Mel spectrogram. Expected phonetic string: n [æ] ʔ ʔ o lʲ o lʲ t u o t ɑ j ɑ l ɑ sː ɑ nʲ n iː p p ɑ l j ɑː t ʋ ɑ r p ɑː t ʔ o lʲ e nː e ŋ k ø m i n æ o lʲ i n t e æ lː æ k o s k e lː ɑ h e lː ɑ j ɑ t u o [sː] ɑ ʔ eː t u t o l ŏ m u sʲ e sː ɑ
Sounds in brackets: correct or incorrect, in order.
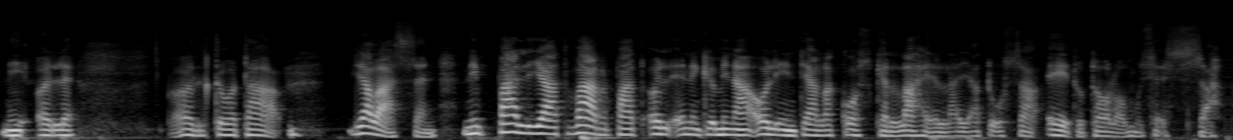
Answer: incorrect: i, correct

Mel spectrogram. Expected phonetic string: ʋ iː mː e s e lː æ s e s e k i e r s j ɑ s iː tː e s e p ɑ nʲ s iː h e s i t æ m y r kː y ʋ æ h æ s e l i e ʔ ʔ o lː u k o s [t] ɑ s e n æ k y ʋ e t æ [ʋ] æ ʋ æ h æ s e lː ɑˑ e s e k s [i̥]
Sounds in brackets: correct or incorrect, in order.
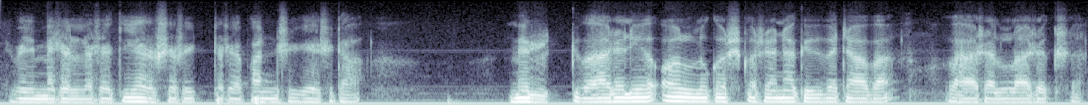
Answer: incorrect: k, correct, incorrect: e̥

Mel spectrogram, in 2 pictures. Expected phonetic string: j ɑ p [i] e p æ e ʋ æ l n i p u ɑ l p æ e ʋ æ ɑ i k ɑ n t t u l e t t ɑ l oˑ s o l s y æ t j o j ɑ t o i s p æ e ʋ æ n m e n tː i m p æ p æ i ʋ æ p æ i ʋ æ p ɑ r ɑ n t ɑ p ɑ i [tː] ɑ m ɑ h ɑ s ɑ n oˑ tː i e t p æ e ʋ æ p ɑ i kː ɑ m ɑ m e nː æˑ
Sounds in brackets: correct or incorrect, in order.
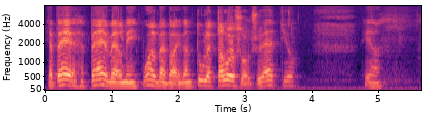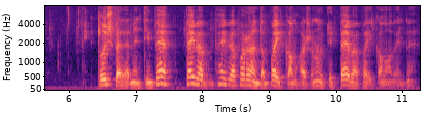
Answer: incorrect: æ, incorrect: kː

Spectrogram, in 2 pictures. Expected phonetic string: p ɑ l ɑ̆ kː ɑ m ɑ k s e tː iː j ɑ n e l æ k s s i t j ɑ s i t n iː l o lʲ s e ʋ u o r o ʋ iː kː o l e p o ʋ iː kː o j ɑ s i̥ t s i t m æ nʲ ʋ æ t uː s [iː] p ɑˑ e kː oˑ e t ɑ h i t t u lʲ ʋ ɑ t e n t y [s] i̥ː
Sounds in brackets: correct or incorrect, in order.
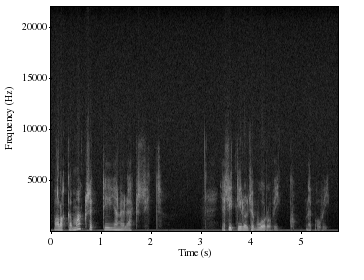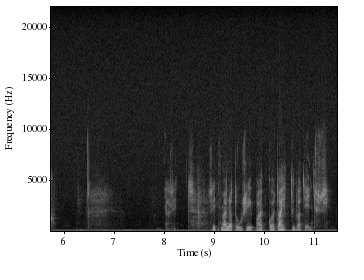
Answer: correct, correct

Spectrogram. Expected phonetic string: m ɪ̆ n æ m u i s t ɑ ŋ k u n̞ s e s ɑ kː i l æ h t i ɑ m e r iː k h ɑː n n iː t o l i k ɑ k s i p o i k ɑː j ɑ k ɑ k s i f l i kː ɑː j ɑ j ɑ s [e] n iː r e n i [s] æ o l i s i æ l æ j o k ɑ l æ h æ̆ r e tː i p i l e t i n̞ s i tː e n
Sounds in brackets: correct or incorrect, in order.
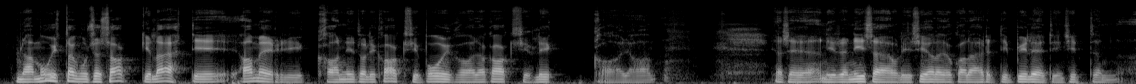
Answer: correct, correct

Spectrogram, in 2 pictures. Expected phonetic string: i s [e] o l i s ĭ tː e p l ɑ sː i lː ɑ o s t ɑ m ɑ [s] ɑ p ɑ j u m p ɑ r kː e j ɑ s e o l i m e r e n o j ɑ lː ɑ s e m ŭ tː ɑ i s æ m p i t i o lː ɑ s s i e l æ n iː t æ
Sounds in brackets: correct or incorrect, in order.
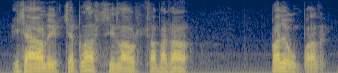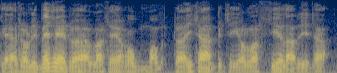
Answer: incorrect: æ, correct

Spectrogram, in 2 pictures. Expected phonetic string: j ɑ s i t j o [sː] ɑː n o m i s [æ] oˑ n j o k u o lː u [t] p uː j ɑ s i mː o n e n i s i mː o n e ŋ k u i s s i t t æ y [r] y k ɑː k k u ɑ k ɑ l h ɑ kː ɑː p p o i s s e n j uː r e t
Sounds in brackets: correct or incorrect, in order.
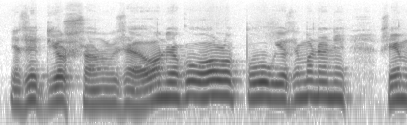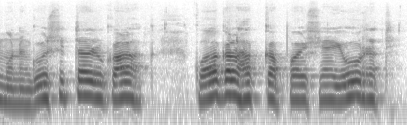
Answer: correct, correct, incorrect: p, correct

